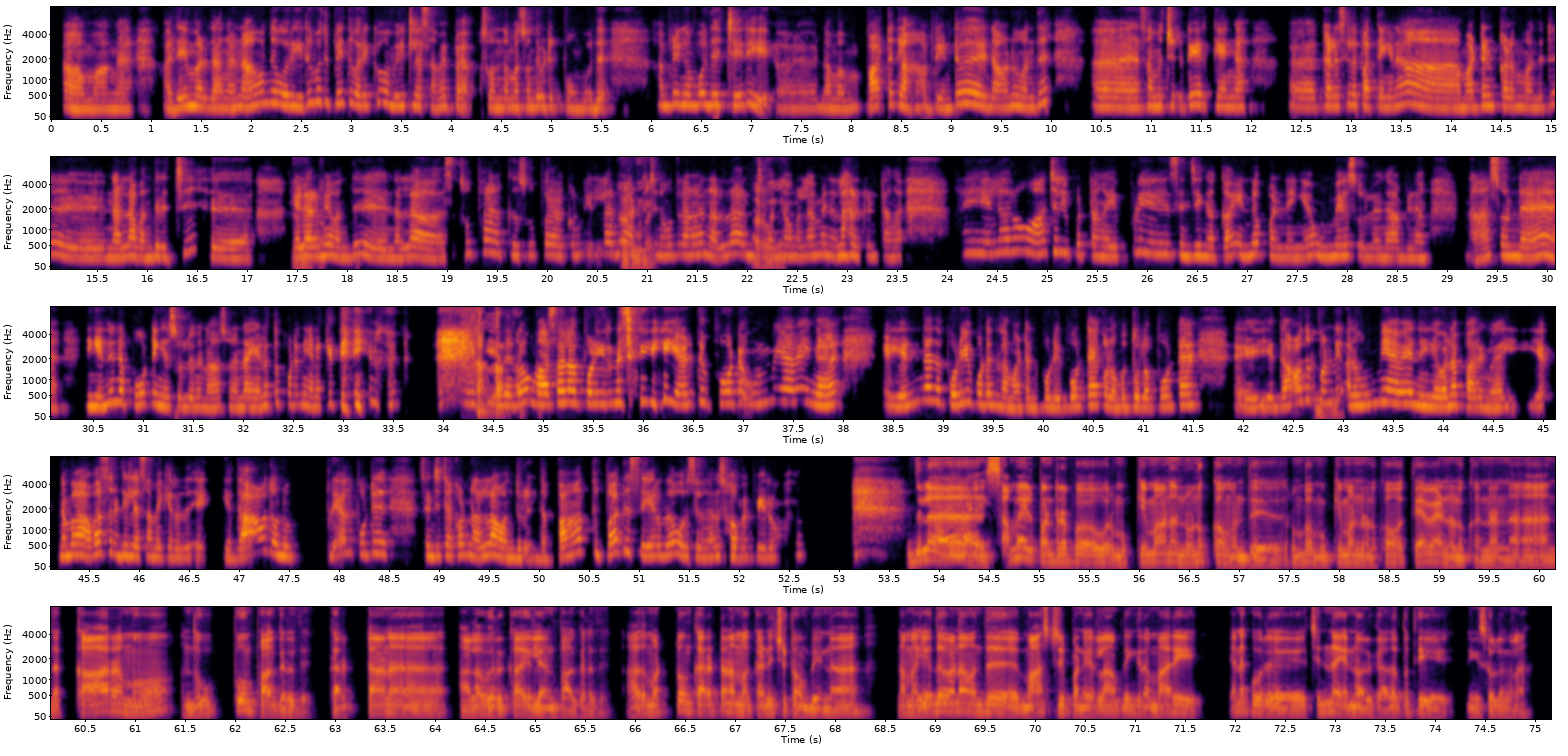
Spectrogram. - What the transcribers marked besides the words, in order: in English: "சூப்பரா"; in English: "சூப்பரா"; laughing while speaking: "நல்லாருக்குன்ட்டாங்க"; laughing while speaking: "நான் என்னத்த போட்டேன்னு எனக்கே தெரியல, ஏதேதோ மசாலா பொடி இருந்துச்சு, எடுத்து போட்டேன். உண்மையாவேங்க"; laugh; laughing while speaking: "சில நேரம் சொதப்பிரும். அது மாரி"; drawn out: "இதுல"; other background noise; in English: "கரெக்ட்டான"; in English: "கரெக்ட்டா"; in English: "மாஸ்டரி"
- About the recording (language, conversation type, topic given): Tamil, podcast, ஒரு குடும்பம் சார்ந்த ருசியான சமையல் நினைவு அல்லது கதையைப் பகிர்ந்து சொல்ல முடியுமா?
